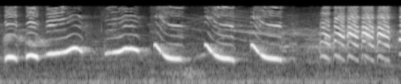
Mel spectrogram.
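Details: Wild-style song of a black-throated laughingthrush, played to spur captive birds into singing: rich whistled notes that rise and then swoop down, repeated several times, ending in a quick run of higher chattering notes.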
